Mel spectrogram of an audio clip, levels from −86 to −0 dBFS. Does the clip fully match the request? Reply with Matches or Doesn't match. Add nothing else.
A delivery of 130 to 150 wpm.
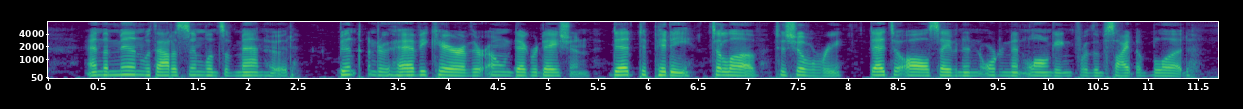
Doesn't match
